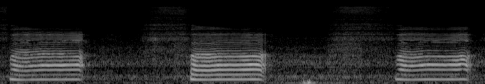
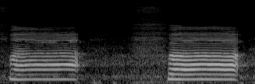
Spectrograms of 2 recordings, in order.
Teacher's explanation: اوپر کے دانت کو نیچے کے ہونٹ پر لگا کر پڑھیں گے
